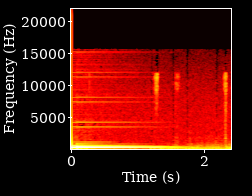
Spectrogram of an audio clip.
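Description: Windows error chime from the computer: a single chord of a few tones that rings and fades away over about two seconds. It is the alert for a "No device attached" error, the CarProg programmer having lost its connection to the PC.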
